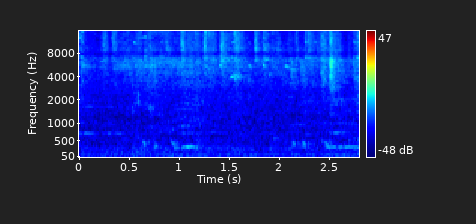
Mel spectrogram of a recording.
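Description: A hungry pet pigeon feeding, with soft coos and faint chirps over low background rumble, quiet and close, with no talking.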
